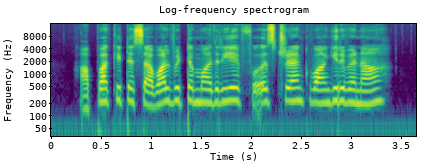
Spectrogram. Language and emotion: Tamil, fearful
